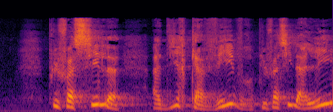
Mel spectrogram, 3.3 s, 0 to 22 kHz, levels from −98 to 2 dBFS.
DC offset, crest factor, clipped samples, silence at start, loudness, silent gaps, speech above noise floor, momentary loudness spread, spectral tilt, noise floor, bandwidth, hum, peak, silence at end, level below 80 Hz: under 0.1%; 20 dB; under 0.1%; 0.25 s; -26 LUFS; none; 25 dB; 14 LU; -2 dB/octave; -52 dBFS; 11.5 kHz; none; -8 dBFS; 0 s; -68 dBFS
